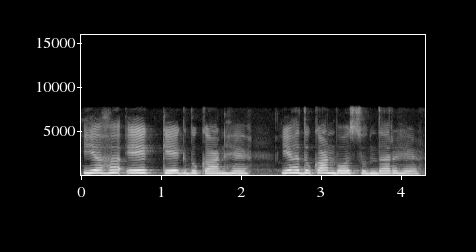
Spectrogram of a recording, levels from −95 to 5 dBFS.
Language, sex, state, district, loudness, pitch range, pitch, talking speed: Hindi, female, Jharkhand, Ranchi, -14 LUFS, 255-290 Hz, 275 Hz, 140 wpm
